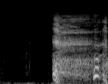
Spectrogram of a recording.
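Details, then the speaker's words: Single harsh, raspy cough from an adult with a hoarse voice who had been coughing heavily the previous night. "So I was coughing so much last night. So typically I haven't been coughing."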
